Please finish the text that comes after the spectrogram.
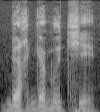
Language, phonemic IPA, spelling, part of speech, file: French, /bɛʁ.ɡa.mɔ.tje/, bergamotier, noun, Fr-bergamotier.ogg
- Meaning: bergamot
